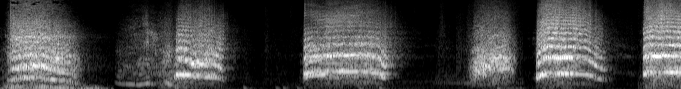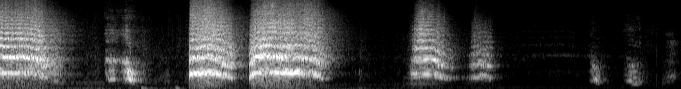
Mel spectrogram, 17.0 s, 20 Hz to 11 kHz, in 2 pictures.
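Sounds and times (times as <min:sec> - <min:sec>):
elephant trumpeting: 0:00.0 - 0:02.9, 0:03.8 - 0:05.0, 0:05.8 - 0:10.2, 0:10.9 - 0:12.7, 0:13.6 - 0:14.8.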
